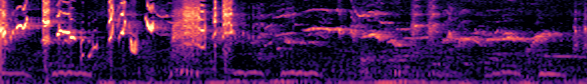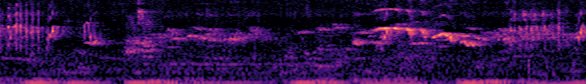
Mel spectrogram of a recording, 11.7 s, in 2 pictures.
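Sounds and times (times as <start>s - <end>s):
Oriental magpie-robin chirps, buzzy burst, whistles and cooing: 0.0s - 6.4s.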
